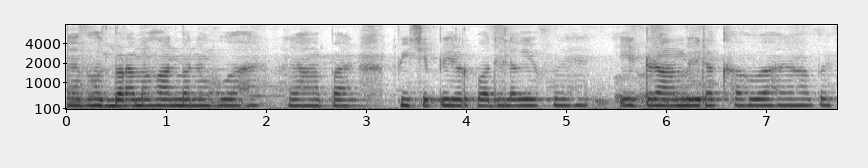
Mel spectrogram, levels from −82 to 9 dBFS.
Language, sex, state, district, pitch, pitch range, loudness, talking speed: Hindi, female, Uttar Pradesh, Jalaun, 215 Hz, 210-220 Hz, -16 LUFS, 170 wpm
